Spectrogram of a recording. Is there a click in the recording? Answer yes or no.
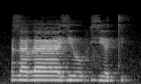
no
